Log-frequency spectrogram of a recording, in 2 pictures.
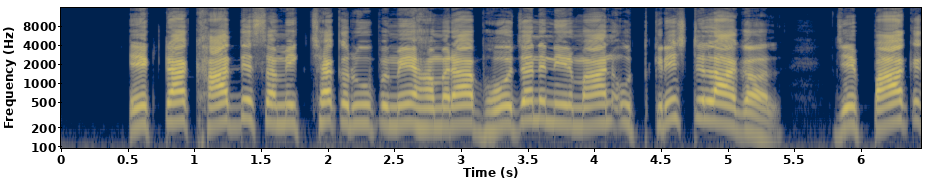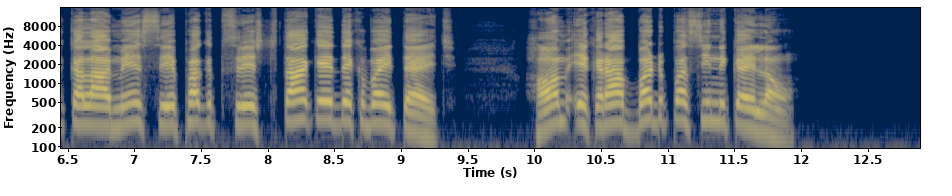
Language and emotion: Maithili, happy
